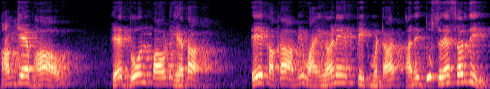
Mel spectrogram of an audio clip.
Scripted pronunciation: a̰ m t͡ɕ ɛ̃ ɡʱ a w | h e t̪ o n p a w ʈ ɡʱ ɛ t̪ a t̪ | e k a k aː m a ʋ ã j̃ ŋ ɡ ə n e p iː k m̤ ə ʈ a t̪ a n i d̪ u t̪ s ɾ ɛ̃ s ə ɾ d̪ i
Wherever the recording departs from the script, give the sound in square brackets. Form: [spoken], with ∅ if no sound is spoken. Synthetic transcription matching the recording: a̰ m t͡ɕ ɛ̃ [bʱ] a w | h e [d̪] o n p a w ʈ ɡʱ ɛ t̪ a t̪ | e k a k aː m [i] ʋ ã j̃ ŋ ɡ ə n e p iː k m̤ ə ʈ a t̪ a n i d̪ u [∅] s ɾ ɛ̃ s ə ɾ d̪ i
